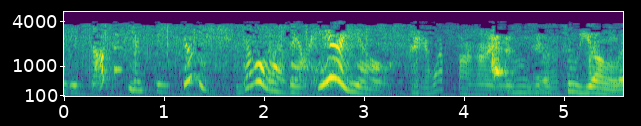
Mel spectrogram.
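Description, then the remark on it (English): A funny little dog, carried by a young woman with yellow hair, barks and yips over and over in quick, high-pitched bursts with some whiny rising and falling cries, fairly loud, with a voice faintly underneath. “Carrying a funny little dog. Looks like a caterpillar.”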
